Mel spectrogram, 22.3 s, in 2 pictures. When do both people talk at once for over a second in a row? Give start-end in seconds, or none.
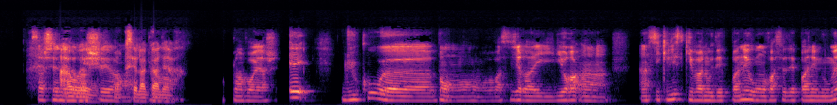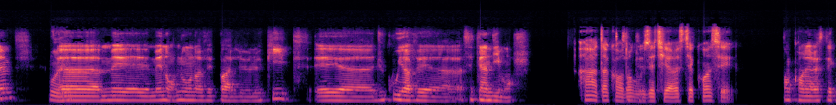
0.8-2.4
